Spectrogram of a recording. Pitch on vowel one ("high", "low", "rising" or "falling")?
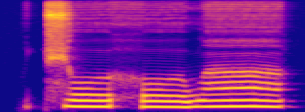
low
